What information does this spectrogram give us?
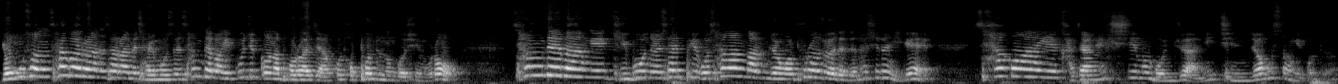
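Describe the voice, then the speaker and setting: Female teacher, chatty and animated, fairly high voice, recorded from afar in a roomy classroom. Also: a little fast. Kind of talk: classroom lecture. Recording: echoey classroom from a distance.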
